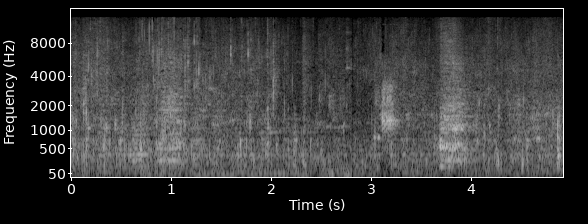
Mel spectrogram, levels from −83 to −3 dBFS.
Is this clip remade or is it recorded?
recorded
